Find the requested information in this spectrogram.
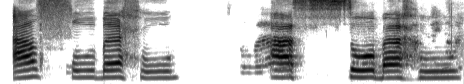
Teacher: Hamzah wasalnya tipiskan dulu.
